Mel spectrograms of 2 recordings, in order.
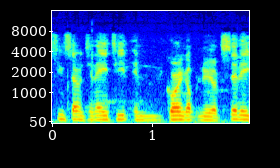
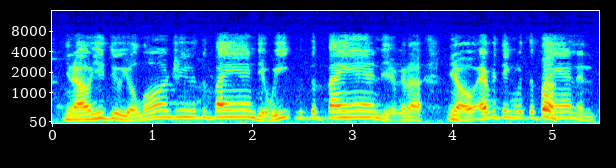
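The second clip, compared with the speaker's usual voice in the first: put-on Southern accent, pitched higher; 6 semitones higher than usual. Retelling what Hoot said when offering work at Florida Custom Coach: imitating Hoot's Southern accent. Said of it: "he had a real Southern accent".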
